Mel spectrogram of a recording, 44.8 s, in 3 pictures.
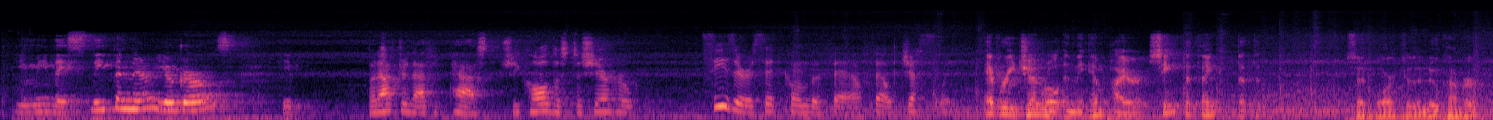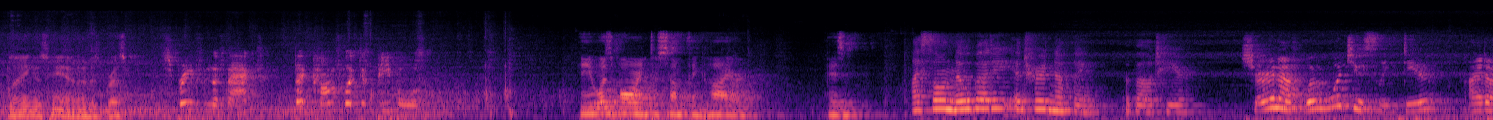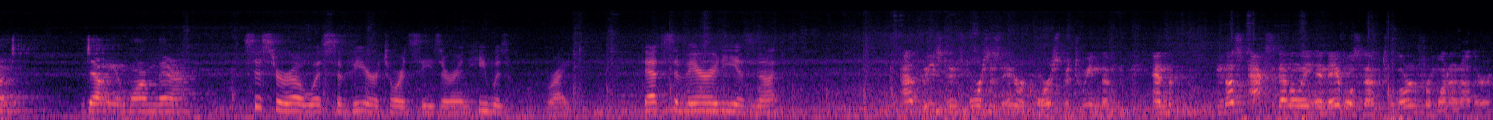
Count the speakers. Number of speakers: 8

